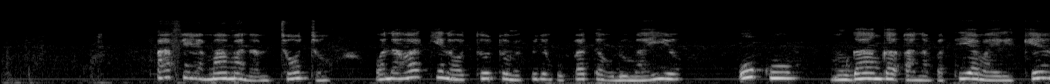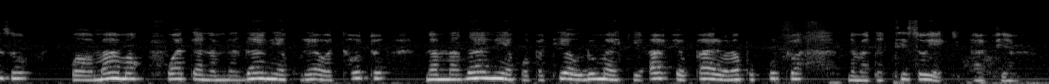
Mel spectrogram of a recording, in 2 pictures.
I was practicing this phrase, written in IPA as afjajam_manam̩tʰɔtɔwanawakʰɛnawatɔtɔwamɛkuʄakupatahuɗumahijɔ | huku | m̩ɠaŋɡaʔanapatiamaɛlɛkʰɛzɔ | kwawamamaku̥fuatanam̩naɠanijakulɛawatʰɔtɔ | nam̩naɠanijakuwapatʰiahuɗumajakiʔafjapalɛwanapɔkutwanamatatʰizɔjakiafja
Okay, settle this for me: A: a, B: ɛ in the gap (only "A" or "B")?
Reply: A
